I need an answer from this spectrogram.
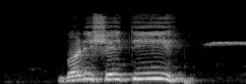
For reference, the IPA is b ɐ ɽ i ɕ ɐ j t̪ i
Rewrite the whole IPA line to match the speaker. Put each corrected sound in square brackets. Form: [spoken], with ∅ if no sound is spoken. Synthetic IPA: b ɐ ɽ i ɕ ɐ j t̪ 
